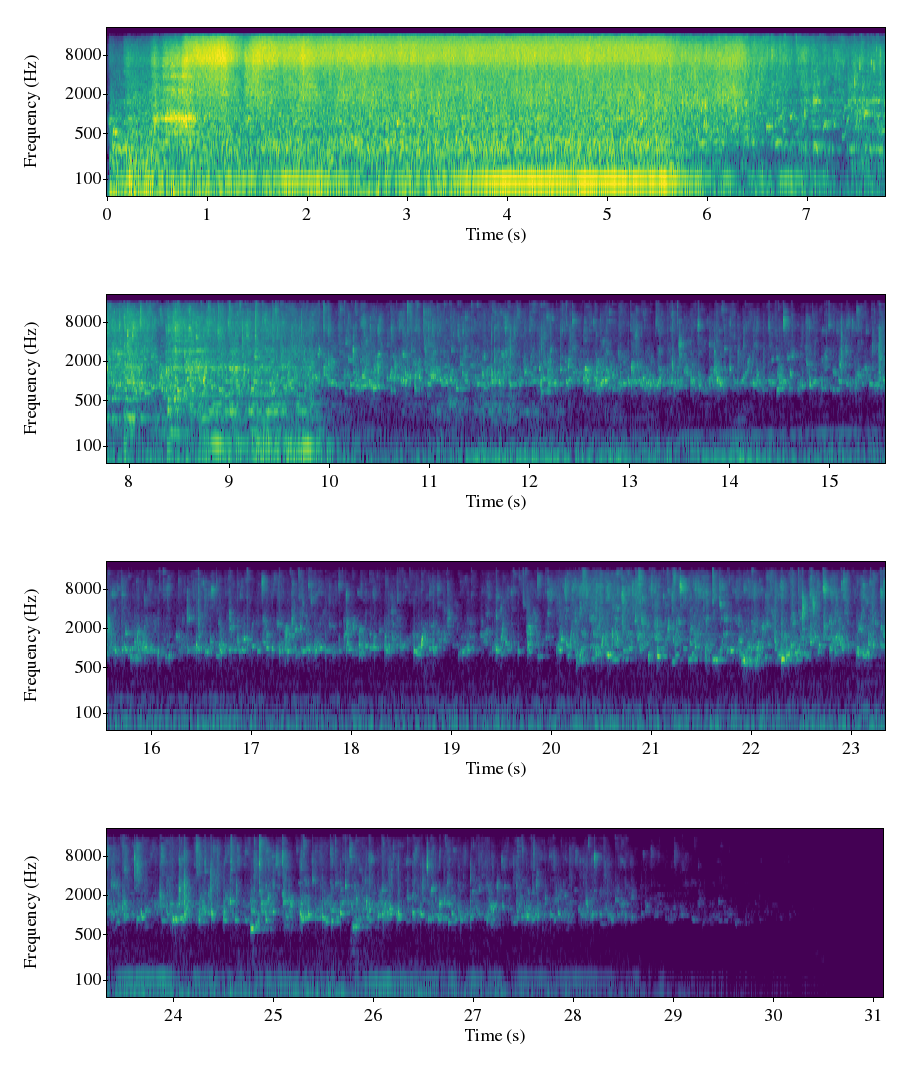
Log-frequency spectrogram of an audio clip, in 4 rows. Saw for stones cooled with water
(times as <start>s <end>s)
0.0s 10.1s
